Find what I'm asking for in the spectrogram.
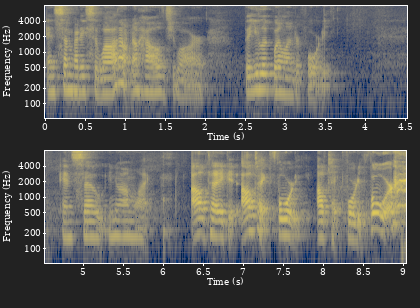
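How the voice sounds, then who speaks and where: In a Tennessee accent, a woman talks at a fairly quick pace, broken by long, frequent pauses. Room echo is audible. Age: 50s. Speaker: facelift patient. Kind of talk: testimony. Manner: halting.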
